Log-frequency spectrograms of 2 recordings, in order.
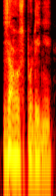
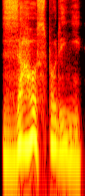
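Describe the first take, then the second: First: Said in the usual way. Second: Slow, enchanted echo. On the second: A narrator's reading. New housekeeper repeating her title to herself, enchanted. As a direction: repeat it slowly in dreamy wonder. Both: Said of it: "opakovala okouzleně".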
